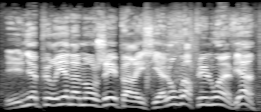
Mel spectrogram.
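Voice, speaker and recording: A man's voice: sits high, lively intonation, fast, music in the background. A man voicing a protective father moose in a French cartoon, speaking in a firm, paternal way. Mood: firm, encouraging.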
